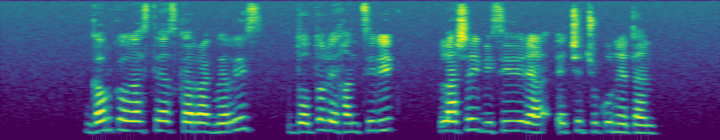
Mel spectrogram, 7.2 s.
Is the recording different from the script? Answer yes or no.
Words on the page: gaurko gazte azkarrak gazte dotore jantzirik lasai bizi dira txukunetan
yes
